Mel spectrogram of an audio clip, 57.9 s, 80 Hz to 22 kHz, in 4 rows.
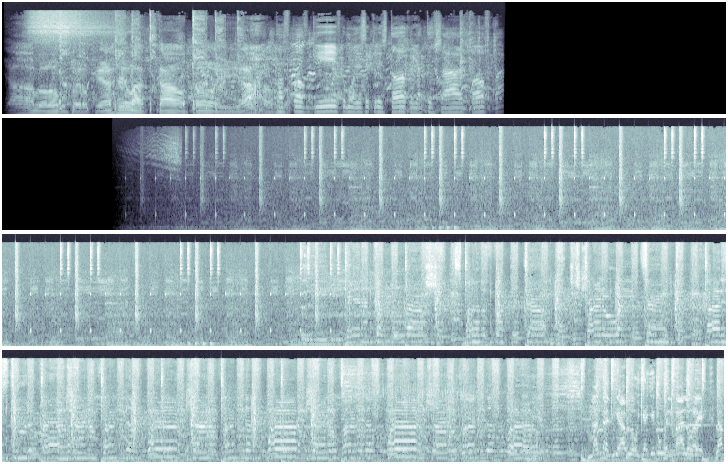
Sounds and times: Music: 0:17.0 - 0:57.8.

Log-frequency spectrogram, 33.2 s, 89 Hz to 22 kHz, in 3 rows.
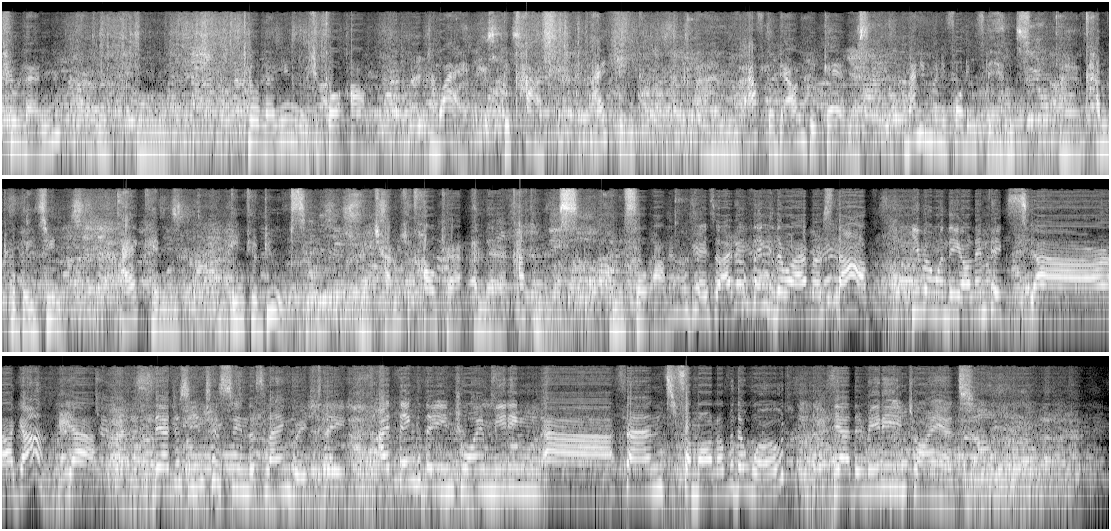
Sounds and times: Female speech, woman speaking: 0:00.0 - 0:32.0.

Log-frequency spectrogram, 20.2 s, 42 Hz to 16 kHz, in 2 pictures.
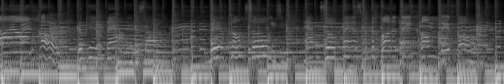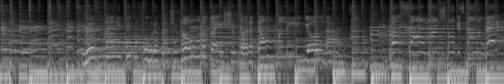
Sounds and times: Music: 0:00.0 - 0:20.1.

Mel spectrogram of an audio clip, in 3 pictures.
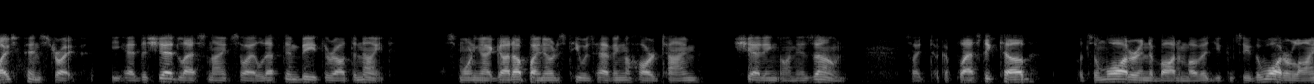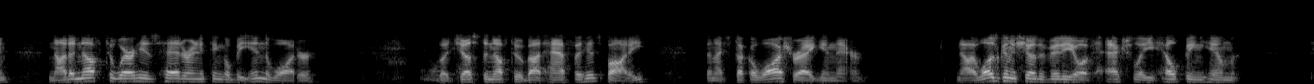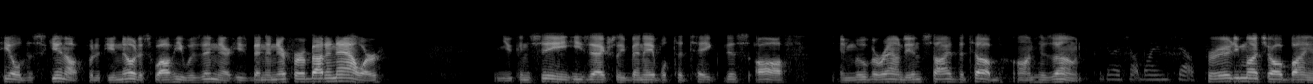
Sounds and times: Speech: 0:00.0 - 0:08.5, 0:09.1 - 0:16.4, 0:17.4 - 0:21.8, 0:22.7 - 0:25.6, 0:26.3 - 0:30.2, 0:31.2 - 0:39.4
Inside, small room: 0:00.0 - 0:39.4.

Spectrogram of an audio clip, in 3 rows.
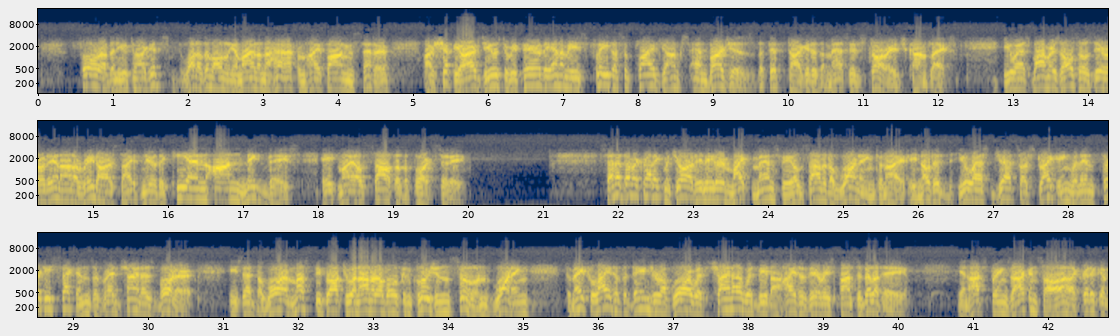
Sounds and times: Radio: 0:00.0 - 0:42.8
Speech: 0:00.5 - 0:20.0, 0:21.8 - 0:42.8.

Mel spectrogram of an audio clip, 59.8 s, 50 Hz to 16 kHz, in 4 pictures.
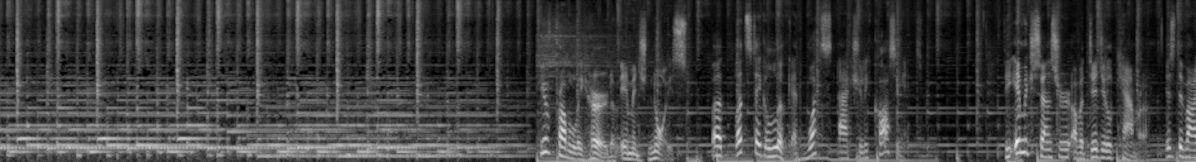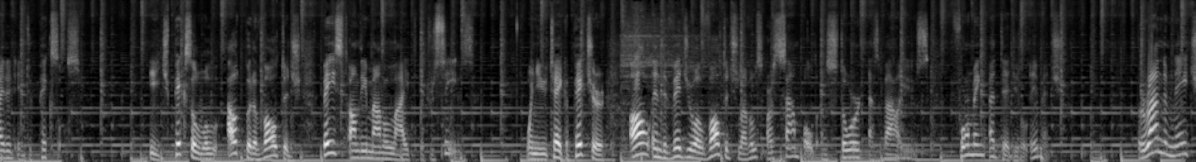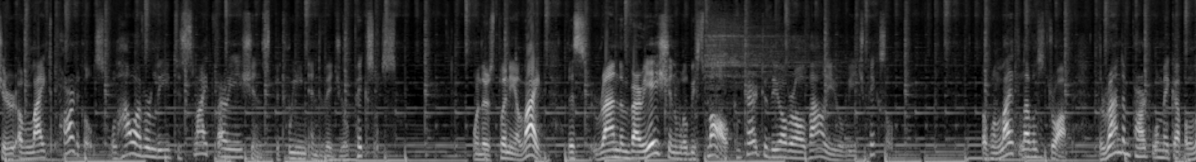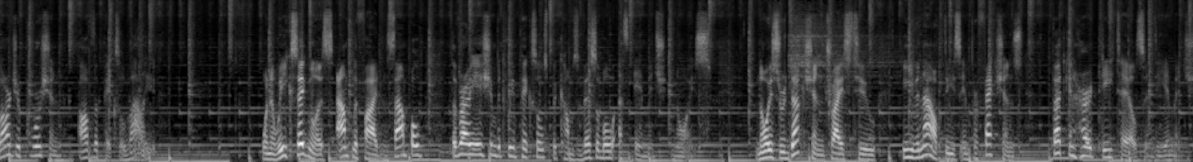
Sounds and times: Music: 0:00.0 - 0:59.7
Speech: 0:06.7 - 0:11.6, 0:12.6 - 0:16.0, 0:16.8 - 0:20.9, 0:21.5 - 0:28.2, 0:29.2 - 0:34.9, 0:35.8 - 0:41.1, 0:42.2 - 0:46.8, 0:48.1 - 0:59.7.

